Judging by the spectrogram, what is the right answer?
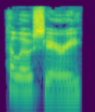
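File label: "hello", female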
